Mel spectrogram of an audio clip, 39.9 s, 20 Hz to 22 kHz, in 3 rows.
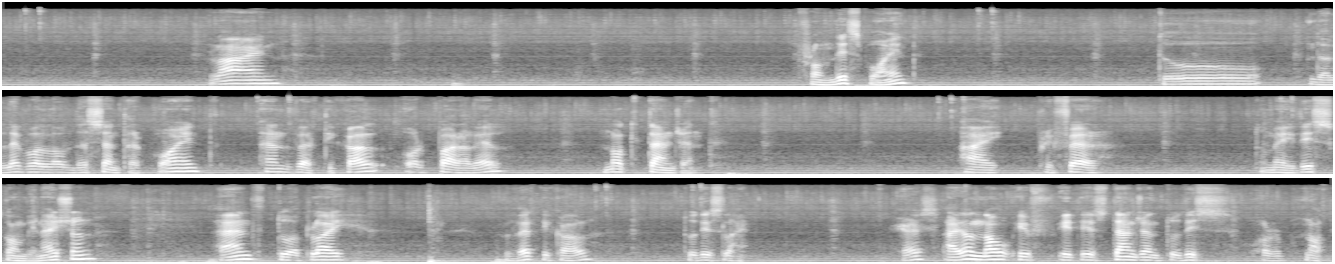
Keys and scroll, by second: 30.8 Escape.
